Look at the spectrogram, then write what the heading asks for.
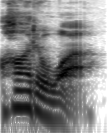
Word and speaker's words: Ottawa: Em inglês, falamos Ottawa. Nota que esse T duplo você vai pronunciar como se fosse um R de caro, de arara.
